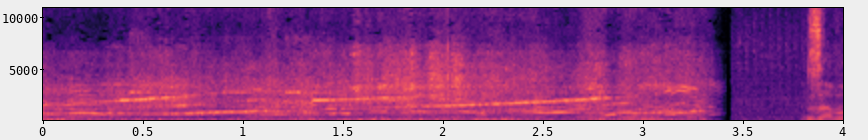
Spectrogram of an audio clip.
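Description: An electronic siren sounding in repeated rising sweeps of about a second each, over street noise and voices. It cuts off suddenly near the end.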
